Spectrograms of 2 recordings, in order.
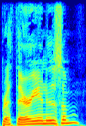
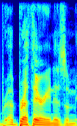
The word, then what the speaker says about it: Breatharianism: And so what this person's asking about is, I think it's pronounced Breatharianism. Okay. Not as in like getting a breath of fresh air, but it's called Breatharianism.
